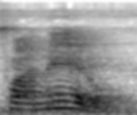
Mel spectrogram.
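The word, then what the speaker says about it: φανερόω: que dice panero pero se escribe ph y en el ph se pronuncia panero ok que éste sí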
